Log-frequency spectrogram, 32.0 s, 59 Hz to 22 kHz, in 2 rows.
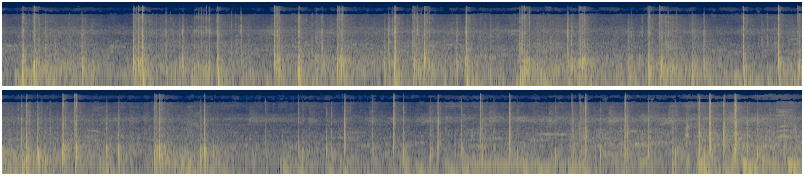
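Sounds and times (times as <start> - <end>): fireworks bursting with sharp bangs: 0.0 - 32.0.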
